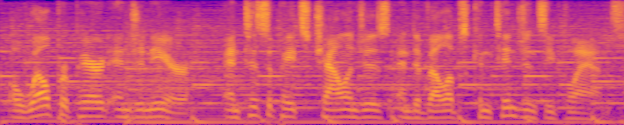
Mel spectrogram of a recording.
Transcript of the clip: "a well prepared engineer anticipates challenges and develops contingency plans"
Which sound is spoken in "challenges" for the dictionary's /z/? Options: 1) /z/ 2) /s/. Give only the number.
1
